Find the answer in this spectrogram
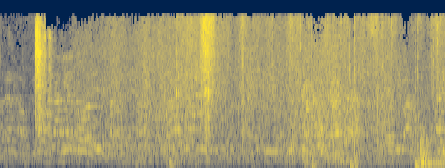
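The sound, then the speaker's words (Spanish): Camera shutter clicks as a woman takes a series of posed photos of herself. A few sharp, brief clicks stand out at uneven intervals over a low, steady background. “sigue haciéndose fotos algo ridículas”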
